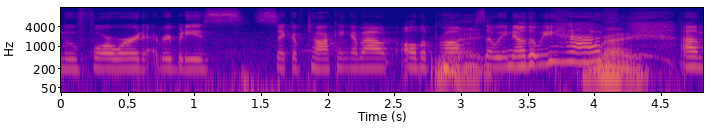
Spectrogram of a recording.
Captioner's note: laughs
